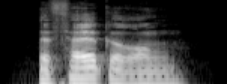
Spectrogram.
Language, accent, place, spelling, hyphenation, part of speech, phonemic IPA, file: German, Germany, Berlin, Bevölkerung, Be‧völ‧ke‧rung, noun, /bəˈfœlkəʁʊŋ/, De-Bevölkerung.ogg
- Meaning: population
